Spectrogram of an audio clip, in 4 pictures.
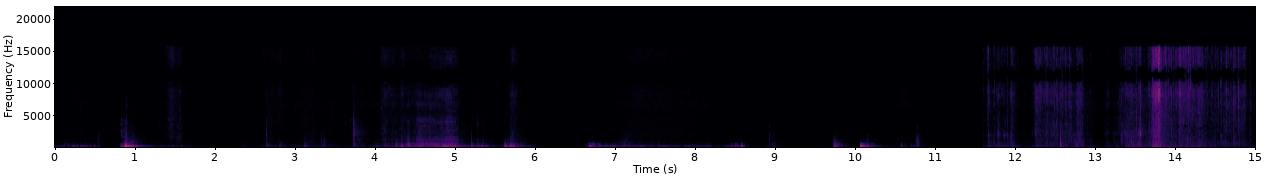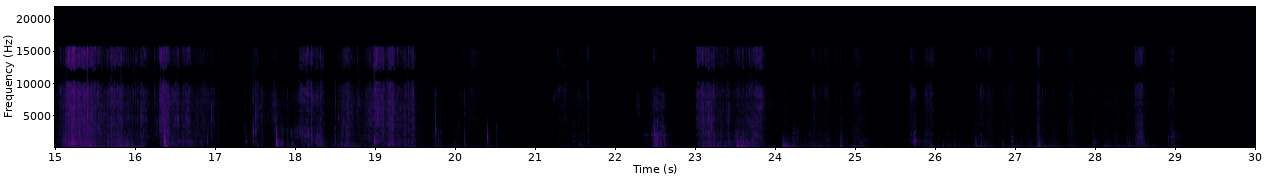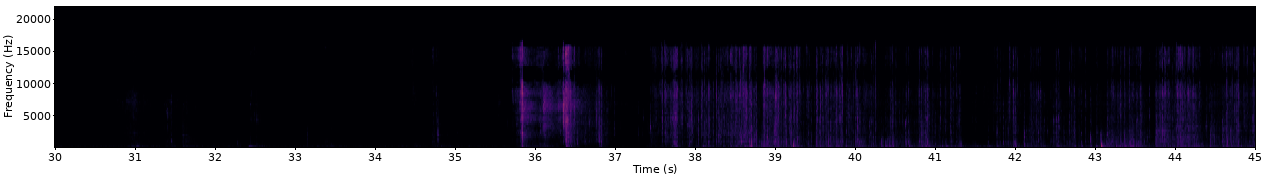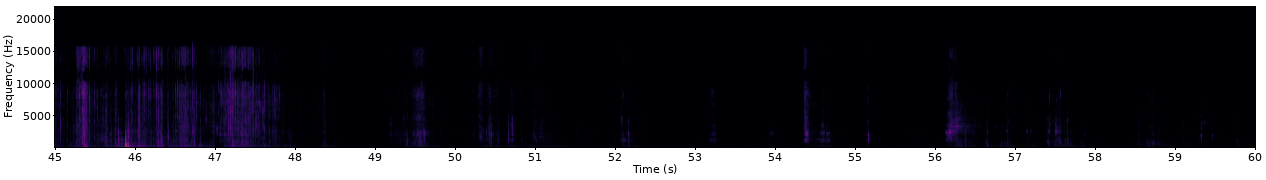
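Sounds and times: cellophane wrap crinkling and tearing: 11.6s - 20.1s, 35.7s - 48.4s.

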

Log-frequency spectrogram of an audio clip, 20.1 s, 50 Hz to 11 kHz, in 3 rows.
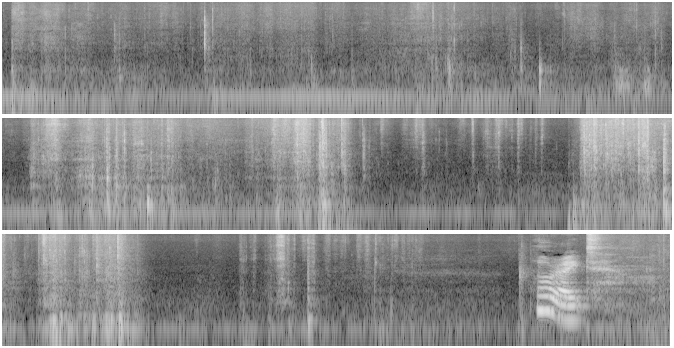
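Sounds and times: cardboard bedding rustling: 0.0s - 10.4s.

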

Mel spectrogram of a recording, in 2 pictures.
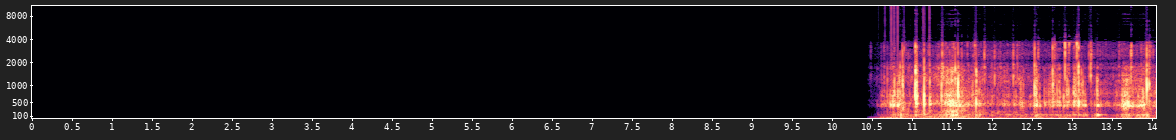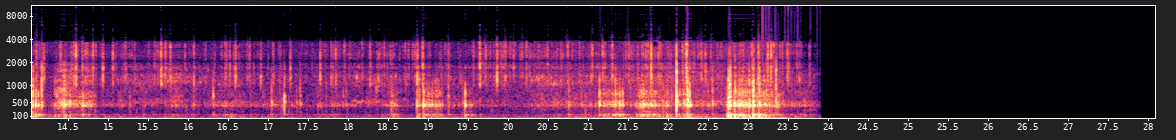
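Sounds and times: muffled underwater noise: 10.6s - 23.9s.

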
